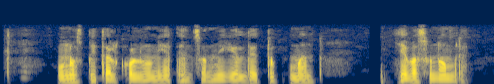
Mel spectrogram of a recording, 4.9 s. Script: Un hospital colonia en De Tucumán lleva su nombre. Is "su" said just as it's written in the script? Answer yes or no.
yes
